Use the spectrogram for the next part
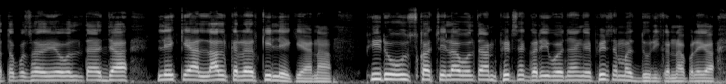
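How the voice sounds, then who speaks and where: High-voiced man retelling a film plot. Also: dark tone, clean tone, dry recording. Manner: retells dialogue as quick plain quotes in colloquial speech. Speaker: movie recap YouTuber.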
